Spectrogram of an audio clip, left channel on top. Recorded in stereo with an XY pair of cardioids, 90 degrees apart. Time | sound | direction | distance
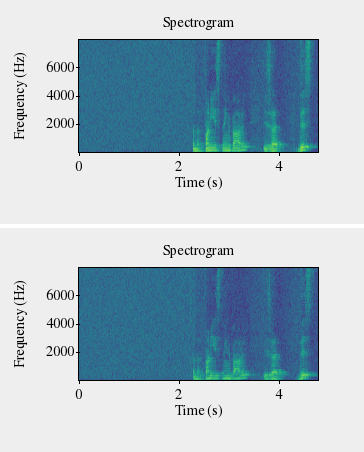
2.3 | a man speaking | 65° left | 3 m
